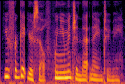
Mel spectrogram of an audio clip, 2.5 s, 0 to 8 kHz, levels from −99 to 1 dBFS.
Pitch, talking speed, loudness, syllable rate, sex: 185 Hz, 240 wpm, -14 LUFS, 5.5 syllables/s, female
